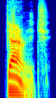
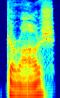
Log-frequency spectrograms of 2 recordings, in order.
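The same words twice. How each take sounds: First: It is said with a British pronunciation. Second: It is said with an American pronunciation. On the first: "in the U K, I pronounce it garage" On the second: "I don't pronounce garage like garage"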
